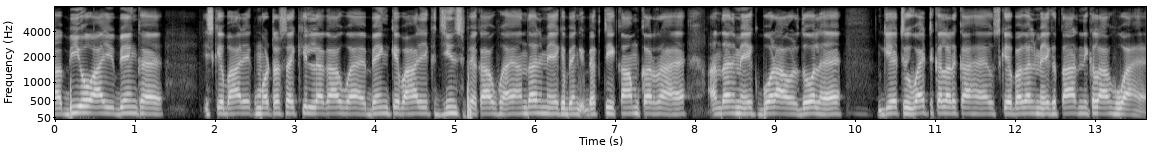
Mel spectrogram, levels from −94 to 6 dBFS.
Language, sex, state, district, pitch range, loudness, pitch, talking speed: Hindi, male, Bihar, Supaul, 150-160 Hz, -14 LUFS, 155 Hz, 200 wpm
